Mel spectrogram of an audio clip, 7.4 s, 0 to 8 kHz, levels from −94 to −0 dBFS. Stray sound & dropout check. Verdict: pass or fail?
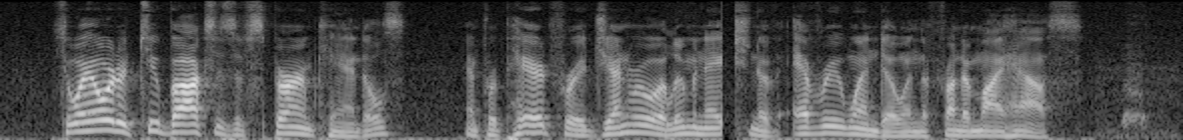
fail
